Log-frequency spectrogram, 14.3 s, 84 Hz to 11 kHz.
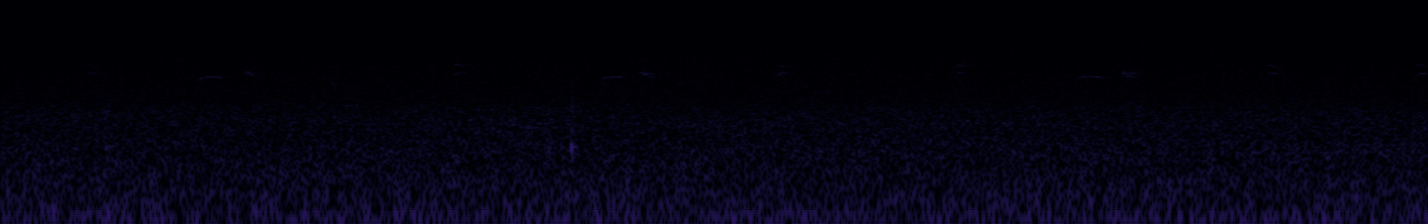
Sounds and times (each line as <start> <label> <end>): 0.0 wind 14.2
4.5 birds 4.8
5.4 birds 6.8
10.7 birds 11.6
12.6 birds 13.0
14.0 birds 14.2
